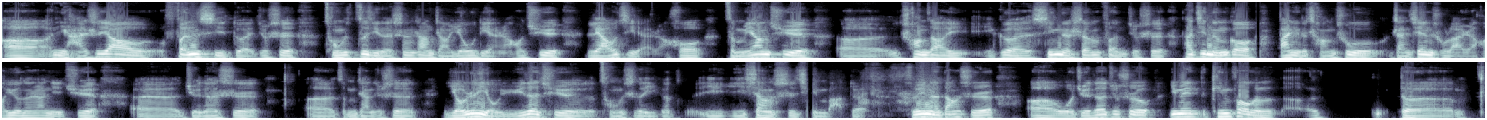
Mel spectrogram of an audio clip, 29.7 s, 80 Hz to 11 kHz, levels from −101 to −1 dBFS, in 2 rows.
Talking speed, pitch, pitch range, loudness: 225 characters per minute, 100 Hz, 90-115 Hz, -14 LUFS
